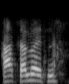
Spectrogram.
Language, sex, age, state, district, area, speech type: Marathi, male, 30-45, Maharashtra, Yavatmal, urban, conversation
